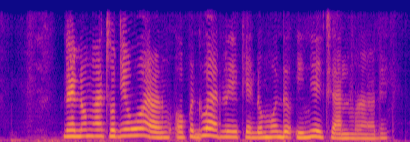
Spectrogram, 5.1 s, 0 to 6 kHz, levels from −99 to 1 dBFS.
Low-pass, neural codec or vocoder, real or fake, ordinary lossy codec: 5.4 kHz; codec, 16 kHz in and 24 kHz out, 0.6 kbps, FireRedTTS-2 codec; fake; none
